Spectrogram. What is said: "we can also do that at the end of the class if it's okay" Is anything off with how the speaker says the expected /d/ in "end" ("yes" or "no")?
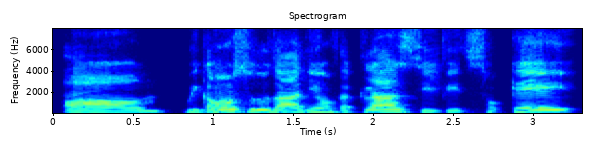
yes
